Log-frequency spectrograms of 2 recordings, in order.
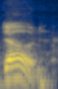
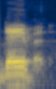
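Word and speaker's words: Dowd: set to music of Do he is the Beloved and do is the correct pronunciation of his name it is not David there is no second vowel in his name just one the W and it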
